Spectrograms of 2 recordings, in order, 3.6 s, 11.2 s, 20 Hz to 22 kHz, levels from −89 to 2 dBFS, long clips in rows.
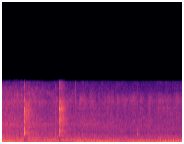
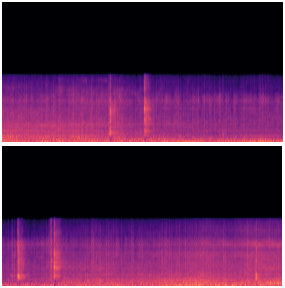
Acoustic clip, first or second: first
